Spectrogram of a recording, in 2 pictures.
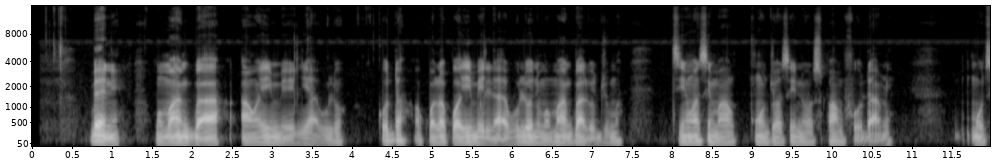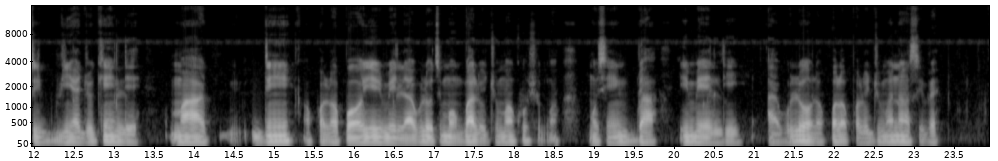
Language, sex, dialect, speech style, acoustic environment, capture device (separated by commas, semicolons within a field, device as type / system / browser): Yoruba, male, Nigeria - Nigerian Standard, relaxed, silence; nature, mobile / Linux / Chrome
